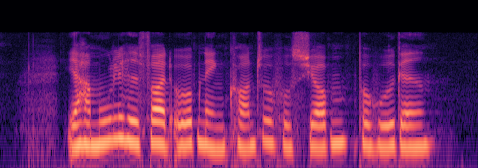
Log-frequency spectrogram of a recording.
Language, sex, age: Danish, female, 29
